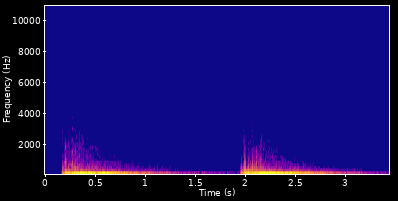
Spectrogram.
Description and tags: Heavy Dinosaur Footsteps Jurassic Park Water
Large, heavy footsteps like that of a dinosaur or other large creature.
dinosaur, effect, footsteps, Heavy, Jurassic, park, Raptor, Rex, ripple, t-rex, Tyrannosaurus, Velociraptor, water, world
